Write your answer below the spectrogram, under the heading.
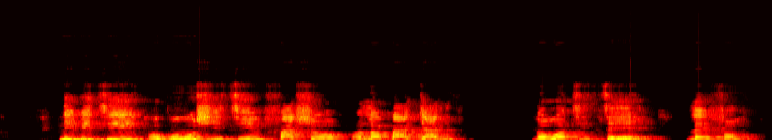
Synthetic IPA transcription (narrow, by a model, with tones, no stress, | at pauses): nĩ˦bi˧ti˦o˦˨ɡũ˨˦wu˦ʃi˨˧˦ti˧˦n̩˦fa˧ʃɔ˧ɔ˧lɔ˦k͡pa˨d͡ʒa˧le˨ | lɔ˧wɔ˦ti˧tɛ˨˦ | lɛ˦fɔ̃˦˨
